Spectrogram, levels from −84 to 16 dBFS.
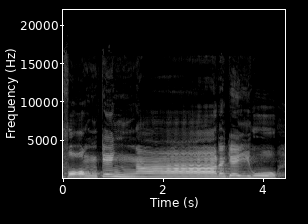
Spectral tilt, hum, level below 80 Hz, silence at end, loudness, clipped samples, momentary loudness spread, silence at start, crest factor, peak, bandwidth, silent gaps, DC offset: -5.5 dB/octave; none; -64 dBFS; 0.1 s; -17 LUFS; under 0.1%; 8 LU; 0 s; 14 dB; -4 dBFS; 14 kHz; none; under 0.1%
